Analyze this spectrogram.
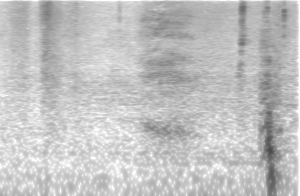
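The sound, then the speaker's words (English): A single sneeze from a person: a short, sharp burst of breath near the end, fairly faint against low background hiss, with no talk around it. “apologies, that was a sneeze.”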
